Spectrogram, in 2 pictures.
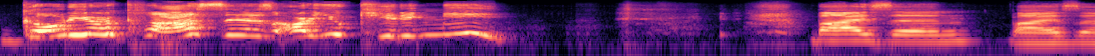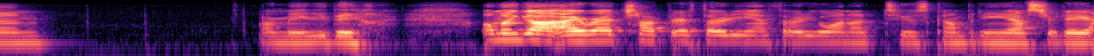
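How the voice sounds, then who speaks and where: A young woman chatting casually on a livestream. She reacts to viewers with quick asides, and she laughs often. Her voice sits at an ordinary middle pitch. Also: bright, forceful tone. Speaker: livestream host reading chat. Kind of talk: casual live chat with viewers.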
